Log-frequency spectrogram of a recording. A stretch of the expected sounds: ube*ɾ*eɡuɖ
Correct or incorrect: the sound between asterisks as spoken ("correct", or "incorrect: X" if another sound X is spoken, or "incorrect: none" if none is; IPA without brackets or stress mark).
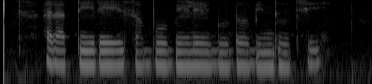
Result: incorrect: ɭ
